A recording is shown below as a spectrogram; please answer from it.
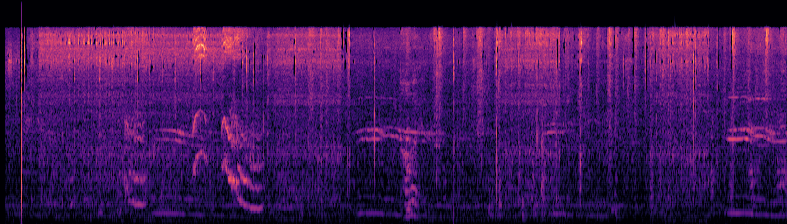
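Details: Two-week-old puppies from a litter, making high whimpering squeals that bend up and down, clustered around two to four seconds with another near six seconds, then quieter fainter whines over soft room noise.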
